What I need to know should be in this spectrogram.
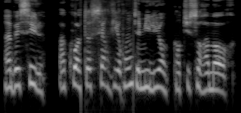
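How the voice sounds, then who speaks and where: A woman voicing a stern peasant father who orders his sons about gruffly. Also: a little high, steady tone, normal speed, darkish tone, dry recording, studio quality, close to an everyday voice.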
